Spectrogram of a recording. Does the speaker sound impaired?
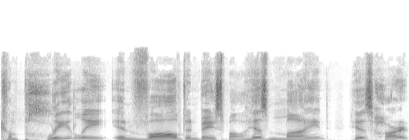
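No.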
